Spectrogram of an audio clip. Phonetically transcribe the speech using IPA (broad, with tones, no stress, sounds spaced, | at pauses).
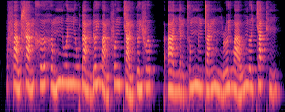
f a˨˩˦ w s a˨˩˦ ŋ x əː˧˥ h ə˨˩˦ m ɲ u˧ ə̯ ɲ ɨ˧ w ɗ a˨˩ m ɗ ə˧ j w a˨˩˨ ŋ f ə˧ ŋ c a˨˩˨ j ɗ ə˧˥ j v əː˦˥ p̚ | ʔ aː˨˩ ɲ a˨˩˨ ŋ t̪ʰ ə˧˥ m ɲ ə˧ m t̪ a˧˥ ŋ m i˨˩ ŋ ɹ ə˧ j w aː˨˩˦ w ŋ əː˧ c a˦˥ t̚ x i˨˩˦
